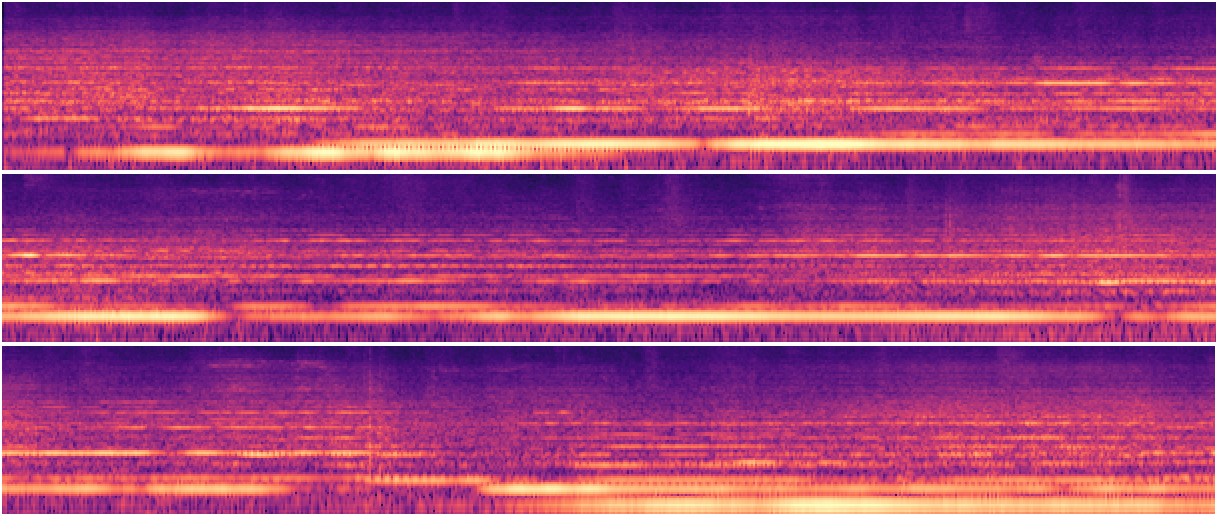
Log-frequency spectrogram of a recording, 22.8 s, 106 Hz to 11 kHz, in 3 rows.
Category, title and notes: Soundscapes > Indoors
Space Drone Reverbereting - Biennale Exhibition Venice 2025
The sound of a violin transformed into a reverbereting drone Sound recorded while visiting Biennale Exhibition in Venice in 2025 Audio Recorder: Zoom H1essential
reverb, museum, exhibition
